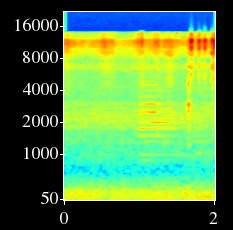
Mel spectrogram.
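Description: Steady low rumble of a car, heard from inside its back seat. A faint tone sounds about a second in, and a few light clicks come near the end.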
